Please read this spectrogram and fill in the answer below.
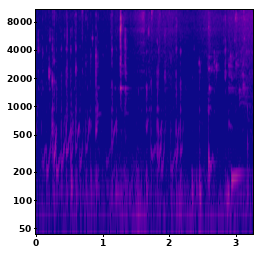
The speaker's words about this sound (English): Give them a minute. They're drinking water.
